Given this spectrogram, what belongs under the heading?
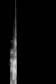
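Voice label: Fire Department HQ Dispatch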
